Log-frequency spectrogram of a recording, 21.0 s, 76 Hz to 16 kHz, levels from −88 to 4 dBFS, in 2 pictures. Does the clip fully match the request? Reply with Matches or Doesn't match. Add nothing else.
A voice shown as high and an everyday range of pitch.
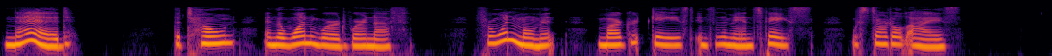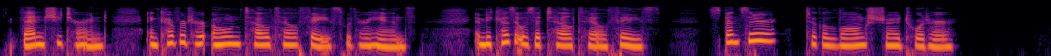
Matches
